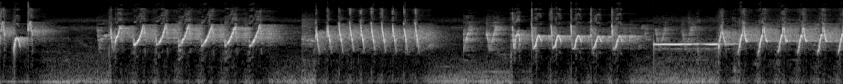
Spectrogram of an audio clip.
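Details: Semi-gacor bar-winged prinia in full ngebren song, used as a training lure: rapid high trills of repeated sharp notes in bursts, broken by short pauses, with one steady whistled tone near the end.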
